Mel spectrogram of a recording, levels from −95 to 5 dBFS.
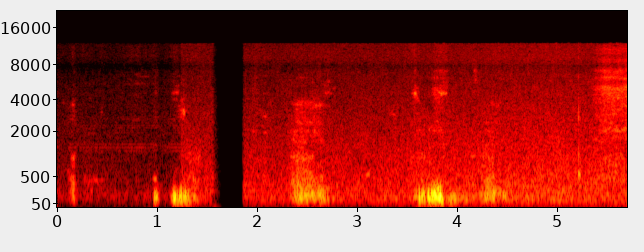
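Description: At 1.55 s the speech stalls in a call audio freeze lasting until 1.87 s. The last sound trails on as a fading buzz for a moment, then drops to about 0.22 s of near silence before the speech resumes where it left off, with nothing lost, only about 0.3 s of delay inserted. The likely cause is late packets draining the jitter buffer. A spectrogram shows a smeared, decaying band, then a blank gap above the room noise, which rises near 1 s.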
